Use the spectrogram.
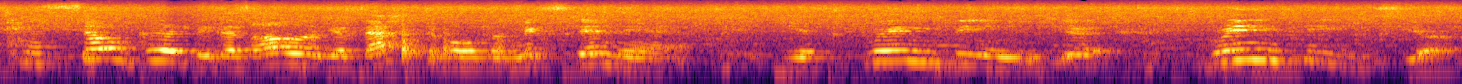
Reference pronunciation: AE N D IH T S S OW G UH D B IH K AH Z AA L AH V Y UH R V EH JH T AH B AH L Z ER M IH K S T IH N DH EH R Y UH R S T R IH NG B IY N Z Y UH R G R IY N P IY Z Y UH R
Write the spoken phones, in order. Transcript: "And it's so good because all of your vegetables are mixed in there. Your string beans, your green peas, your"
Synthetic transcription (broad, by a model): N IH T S S OW G UH D B IH K AH Z AA L AH V Y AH R V EH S T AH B L Z ER M IH K S T IH N DH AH R Y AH R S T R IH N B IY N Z Y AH R G R IY N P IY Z Y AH R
